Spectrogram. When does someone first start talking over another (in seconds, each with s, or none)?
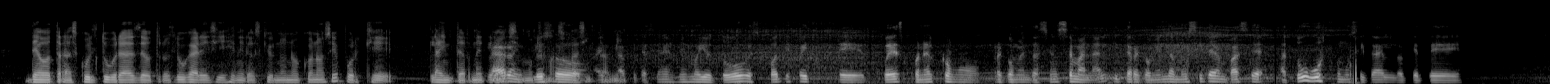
4.9 s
